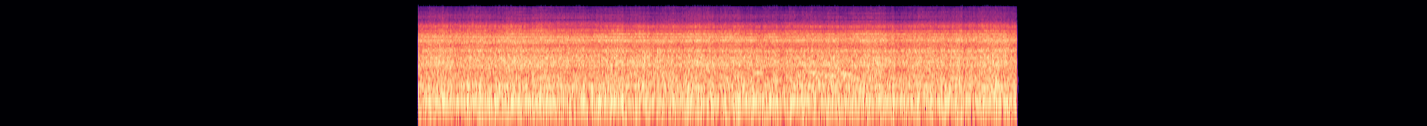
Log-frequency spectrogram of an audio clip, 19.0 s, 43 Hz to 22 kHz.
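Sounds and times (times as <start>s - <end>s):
diesel engine idling: 5.6s - 13.6s
faint voices: 7.1s - 13.0s.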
